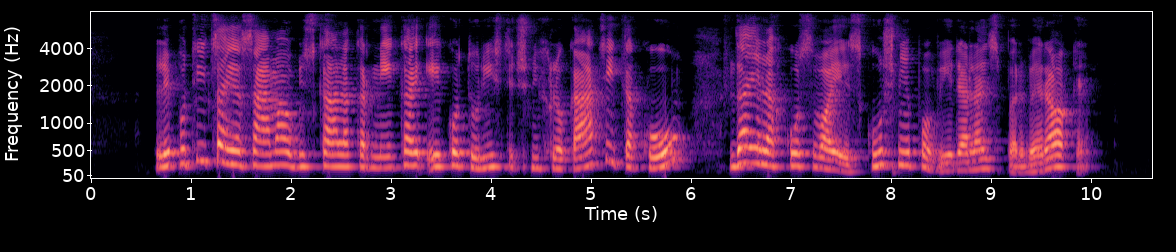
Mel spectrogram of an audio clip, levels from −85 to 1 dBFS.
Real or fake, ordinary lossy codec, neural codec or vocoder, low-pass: real; none; none; none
